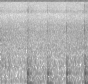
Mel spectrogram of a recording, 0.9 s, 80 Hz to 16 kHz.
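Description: Four quick knocks on a solid table, each a short, dull low thud around 125 Hz with almost no ring. The knocks are evenly spaced and show that the solid table makes a sound when knocked.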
